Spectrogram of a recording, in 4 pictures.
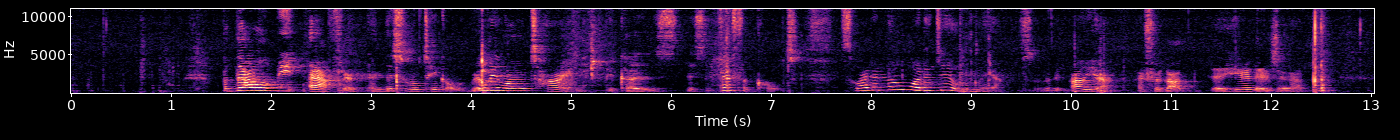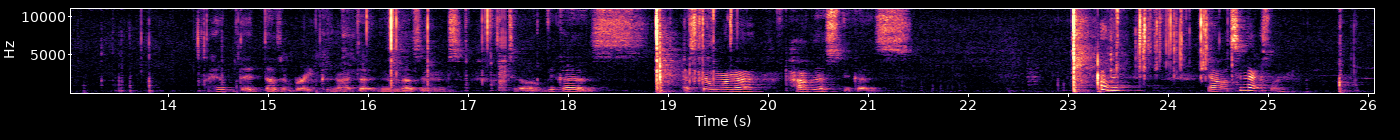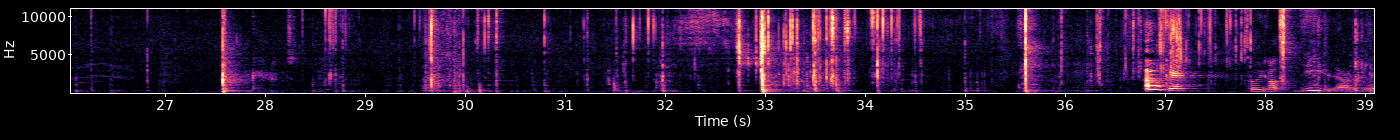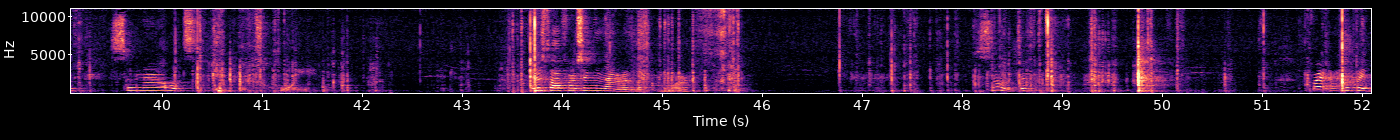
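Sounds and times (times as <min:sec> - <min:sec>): person speaking: 0:01.5 - 0:12.4, 0:14.3 - 0:21.5, 0:23.2 - 0:25.3, 0:36.2 - 0:41.7, 0:48.1 - 0:49.0, 0:51.4 - 0:52.0.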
